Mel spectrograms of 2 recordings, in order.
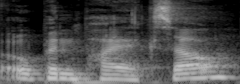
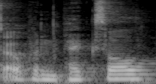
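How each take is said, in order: First: The middle is said as 'pie excel'. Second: The middle is said as 'pixel'. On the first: "called OpenPyExcel" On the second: "I've also heard it pronounced OpenPixel"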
